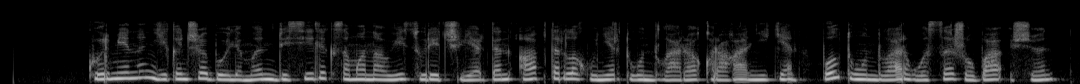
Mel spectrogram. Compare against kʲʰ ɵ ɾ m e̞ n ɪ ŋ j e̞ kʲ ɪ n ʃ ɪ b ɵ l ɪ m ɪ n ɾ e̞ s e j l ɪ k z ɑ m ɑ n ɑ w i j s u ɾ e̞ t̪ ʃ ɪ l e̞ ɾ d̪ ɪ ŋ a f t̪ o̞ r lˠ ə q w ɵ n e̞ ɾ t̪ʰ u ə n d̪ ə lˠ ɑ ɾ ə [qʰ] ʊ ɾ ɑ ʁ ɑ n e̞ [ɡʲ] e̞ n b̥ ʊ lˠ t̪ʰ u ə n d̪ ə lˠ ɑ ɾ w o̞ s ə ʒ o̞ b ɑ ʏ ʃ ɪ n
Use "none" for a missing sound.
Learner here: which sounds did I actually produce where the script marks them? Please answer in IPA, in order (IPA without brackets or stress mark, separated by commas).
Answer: qʰ, kʲ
